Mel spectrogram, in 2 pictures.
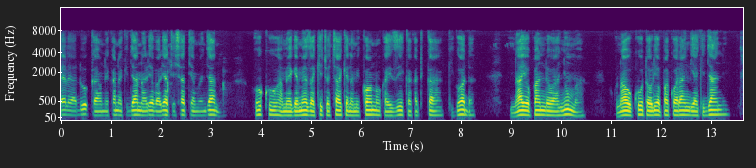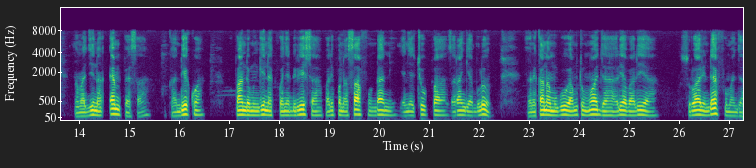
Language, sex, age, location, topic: Swahili, male, 25-35, Kisii, finance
